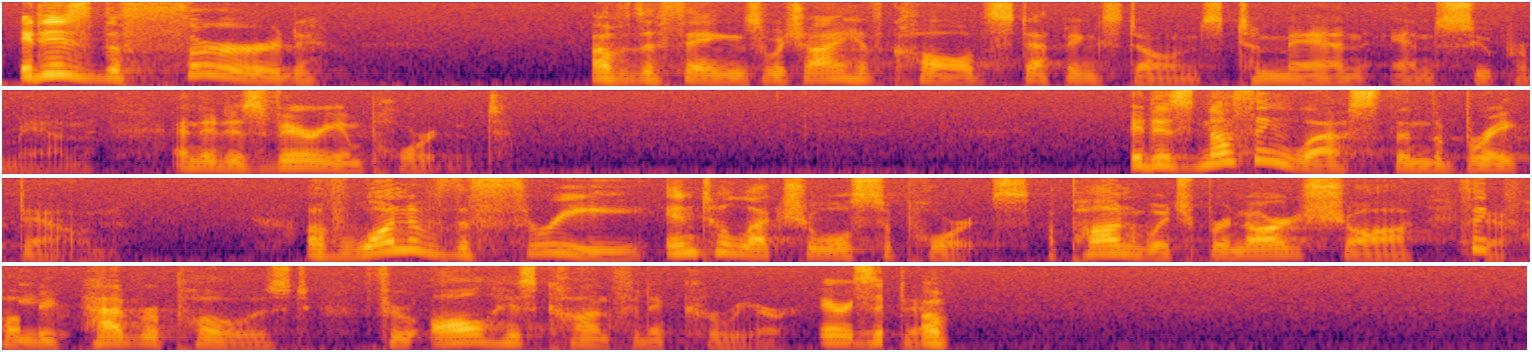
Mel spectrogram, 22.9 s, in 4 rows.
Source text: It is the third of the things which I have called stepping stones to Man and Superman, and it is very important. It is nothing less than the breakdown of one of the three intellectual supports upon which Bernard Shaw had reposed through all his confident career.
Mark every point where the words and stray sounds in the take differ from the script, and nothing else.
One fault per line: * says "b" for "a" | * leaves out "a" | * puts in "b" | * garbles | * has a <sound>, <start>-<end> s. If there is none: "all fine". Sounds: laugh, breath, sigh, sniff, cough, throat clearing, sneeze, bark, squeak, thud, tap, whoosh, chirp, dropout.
* garbles
* garbles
